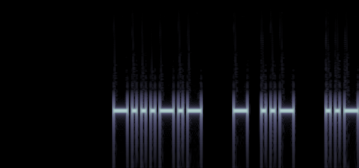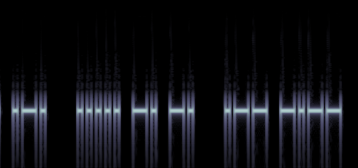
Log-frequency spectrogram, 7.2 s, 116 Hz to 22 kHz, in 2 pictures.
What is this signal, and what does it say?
Morse code, heard as a keyed tone, about 26 wpm, 700 Hz. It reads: <BK> TU UR 5NN WY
